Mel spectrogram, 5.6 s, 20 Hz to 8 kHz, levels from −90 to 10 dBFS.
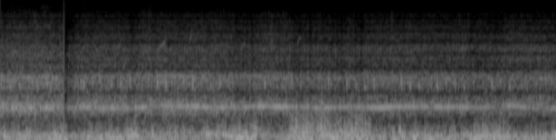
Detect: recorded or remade recorded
